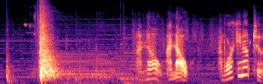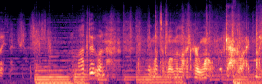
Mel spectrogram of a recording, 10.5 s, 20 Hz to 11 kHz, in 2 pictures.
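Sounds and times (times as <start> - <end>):
truck bonnet slammed shut: 0.7 - 1.4
speech: 2.8 - 10.4.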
